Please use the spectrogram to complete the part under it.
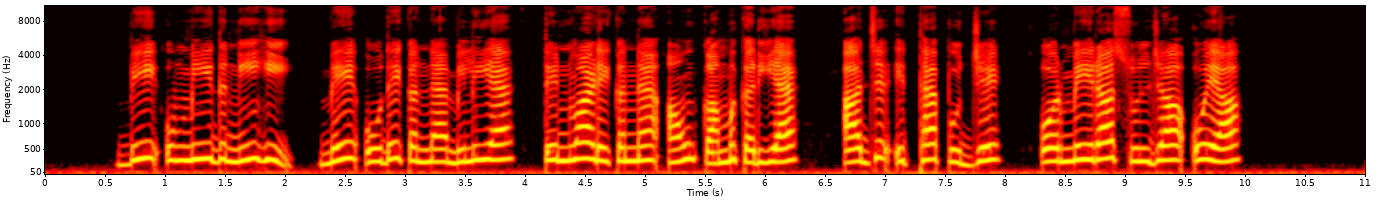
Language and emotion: Dogri, neutral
